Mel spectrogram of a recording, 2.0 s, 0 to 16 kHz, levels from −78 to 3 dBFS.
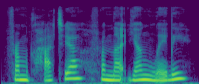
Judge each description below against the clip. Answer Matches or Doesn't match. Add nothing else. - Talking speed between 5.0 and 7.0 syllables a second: Doesn't match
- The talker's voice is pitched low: Doesn't match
